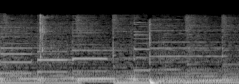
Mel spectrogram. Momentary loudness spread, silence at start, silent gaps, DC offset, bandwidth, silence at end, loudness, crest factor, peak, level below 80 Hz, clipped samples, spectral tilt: 4 LU; 0 s; none; under 0.1%; 11.5 kHz; 0 s; -22 LUFS; 18 dB; -4 dBFS; -28 dBFS; under 0.1%; -4.5 dB/octave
